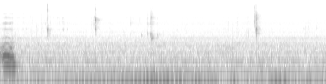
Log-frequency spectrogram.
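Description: A person chewing food close to the microphone, with four sharp clicks spaced one to two seconds apart. A short hummed "mm" ends just as it begins.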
